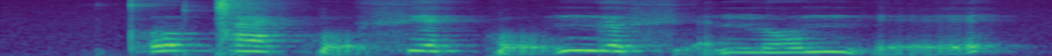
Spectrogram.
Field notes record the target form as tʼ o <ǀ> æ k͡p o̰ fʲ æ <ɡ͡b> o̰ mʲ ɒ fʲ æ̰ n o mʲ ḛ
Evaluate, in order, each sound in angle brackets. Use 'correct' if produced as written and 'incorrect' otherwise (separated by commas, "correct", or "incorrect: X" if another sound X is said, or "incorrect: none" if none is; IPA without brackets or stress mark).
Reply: correct, incorrect: k͡p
